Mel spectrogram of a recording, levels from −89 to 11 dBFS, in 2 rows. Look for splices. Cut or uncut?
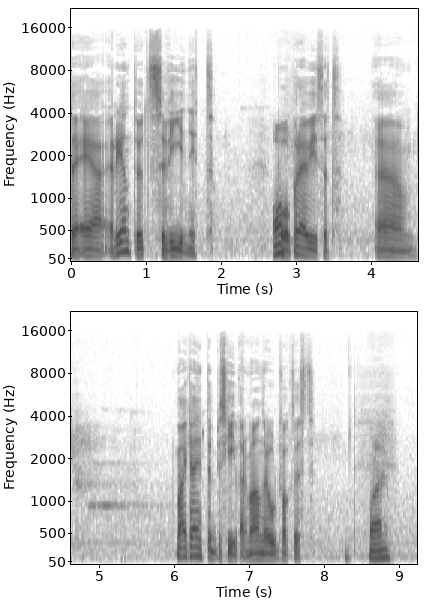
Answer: cut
